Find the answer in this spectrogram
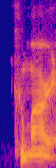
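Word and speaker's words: Kumare: It's K-U-M-A-R-E. – Kumari.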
